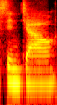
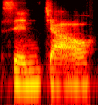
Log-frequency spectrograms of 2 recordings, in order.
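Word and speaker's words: xin chào: few words conversational words hello or hi is xin zhao and i add like the english pronunciation i tried my best but it's like xin zhao i guess that works too and then some transactional words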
